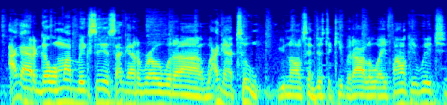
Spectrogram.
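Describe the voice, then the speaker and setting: Over music in the background, a man talks at a very fast pace in a medium pitch with ordinary variation. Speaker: rapper and podcast host. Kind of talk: casual chat.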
